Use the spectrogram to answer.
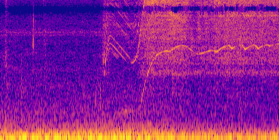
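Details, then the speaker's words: Rumbling room noise, then a rising high-pitched whine settling into a steady dental drill tone, widening a primary molar's access cavity to remove overhangs during pulpotomy de-roofing. "So wherever you see the overhang, we make sure, again, we widen the cavity in those portions."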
